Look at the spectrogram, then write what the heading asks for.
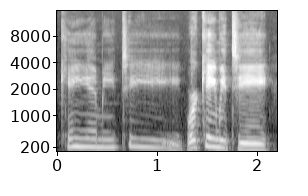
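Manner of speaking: high, drawn-out call letters; station promo call-out. Acted. Host promoting the local station, high drawn-out call-letter announcement. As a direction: stretch each letter out high and slow.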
